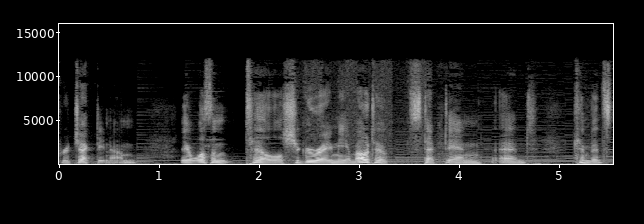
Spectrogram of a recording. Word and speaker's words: Shigeru: for Satoshi Tajiri and Shigeru Miyamoto. Exactly. Tajiri sees See, Miyamoto as he even says it wrong. It's Shigeru. Shigeru.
